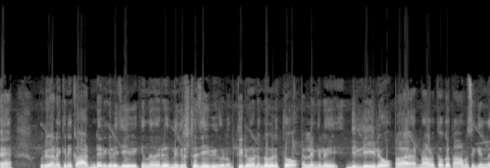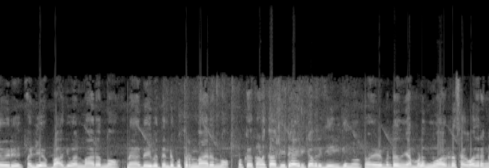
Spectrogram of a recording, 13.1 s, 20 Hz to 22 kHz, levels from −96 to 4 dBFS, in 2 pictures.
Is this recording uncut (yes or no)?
no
